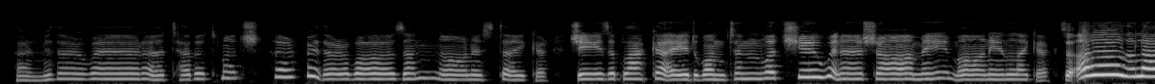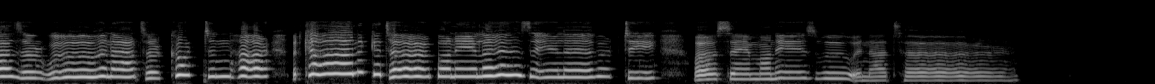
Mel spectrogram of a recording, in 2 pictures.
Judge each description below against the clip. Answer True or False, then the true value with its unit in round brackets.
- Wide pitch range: True (7.2 semitones)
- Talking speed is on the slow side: True (130 wpm)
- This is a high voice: True (255 Hz)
